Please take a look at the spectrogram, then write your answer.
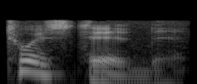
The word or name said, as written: twisted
